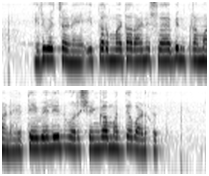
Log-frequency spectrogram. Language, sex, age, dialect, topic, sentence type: Marathi, male, 18-24, Southern Konkan, agriculture, statement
